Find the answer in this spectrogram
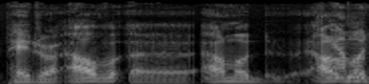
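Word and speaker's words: Pedro Almodóvar: And then you have Pedro Almodovar, is that how you say it? – Mm-hmm.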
